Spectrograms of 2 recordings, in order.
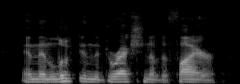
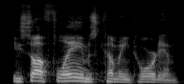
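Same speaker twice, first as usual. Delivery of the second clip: ordinary delivery, nothing marked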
